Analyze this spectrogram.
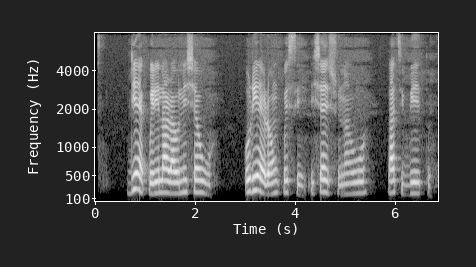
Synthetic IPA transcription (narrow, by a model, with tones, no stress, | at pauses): di˦ɛ˦˨k͡pe˨ɾi˨˧˦la˦ɾa˧o˧nĩ˦ʃɛ˦wo˦˨ | o˧ɾi˦ɛ˦˨ɾɔ˨˦ñ̩˦k͡pe˦se˨i˧ʃɛ˦i˦˨sũ˨nã˨˦wo˦ | la˦ti˧ɡ͡be˦e˦˨to˨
